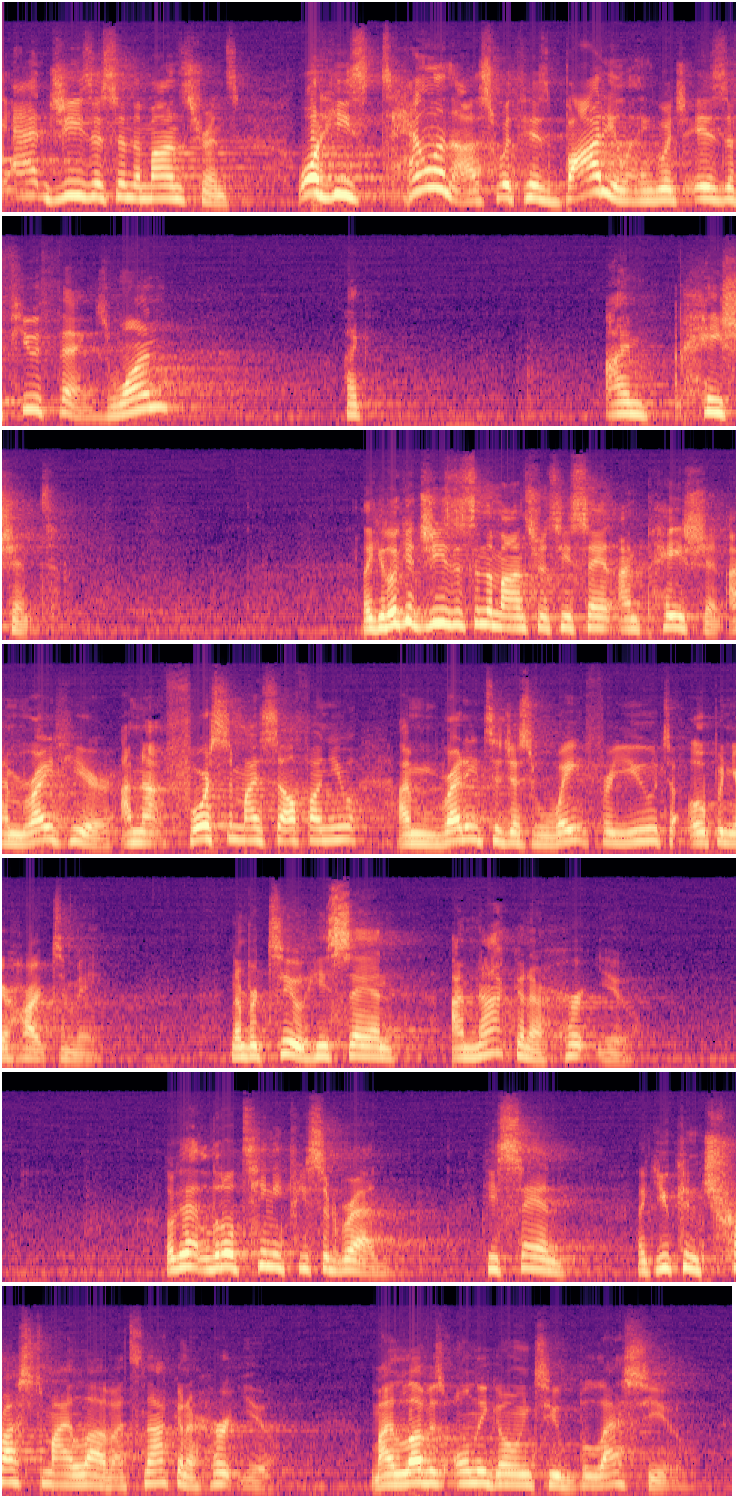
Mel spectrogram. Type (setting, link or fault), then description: setting, large echoing room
